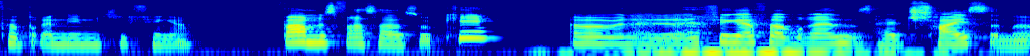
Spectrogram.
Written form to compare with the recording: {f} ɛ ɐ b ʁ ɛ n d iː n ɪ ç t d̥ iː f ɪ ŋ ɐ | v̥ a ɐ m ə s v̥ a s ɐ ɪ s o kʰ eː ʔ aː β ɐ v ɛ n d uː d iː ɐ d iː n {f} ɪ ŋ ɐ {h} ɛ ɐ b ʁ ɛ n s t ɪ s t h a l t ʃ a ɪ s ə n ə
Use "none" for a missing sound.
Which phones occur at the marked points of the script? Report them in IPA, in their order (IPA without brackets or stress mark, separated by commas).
f, f, f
